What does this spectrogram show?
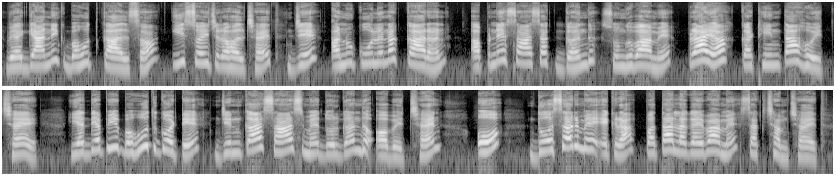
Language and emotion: Maithili, neutral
